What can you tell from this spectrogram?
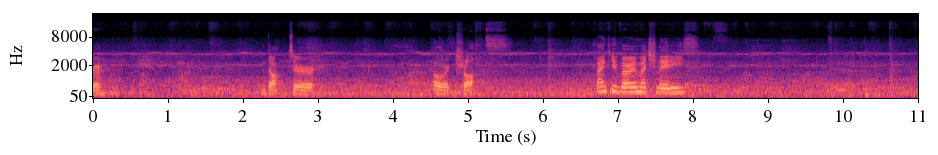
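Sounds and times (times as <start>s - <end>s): faint distant voices: 0.0s - 11.0s
high-pitched whine: 0.0s - 11.0s.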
